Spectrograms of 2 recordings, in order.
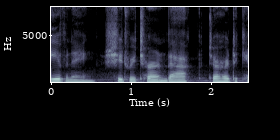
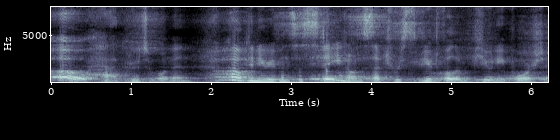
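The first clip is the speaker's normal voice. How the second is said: louder, menacing, mocking growling beast voice; 4 dB louder than usual. A great beast mocks a haggard old woman, questioning how she survives on so little, in a growling, mocking manner. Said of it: "O great beast ... The cat's laugh was growling".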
